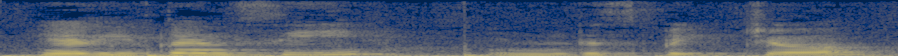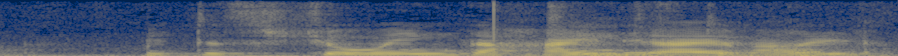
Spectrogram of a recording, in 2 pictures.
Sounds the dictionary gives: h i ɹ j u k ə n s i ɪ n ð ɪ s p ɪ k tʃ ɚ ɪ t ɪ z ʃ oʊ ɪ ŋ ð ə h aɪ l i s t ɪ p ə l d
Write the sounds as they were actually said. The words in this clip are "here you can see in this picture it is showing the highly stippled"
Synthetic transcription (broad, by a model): h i ɹ j u k ə n s i ɪ n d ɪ s p ɪ k tʃ ɚ ɪ t ɪ z ʃ oʊ ɪ ŋ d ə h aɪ i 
